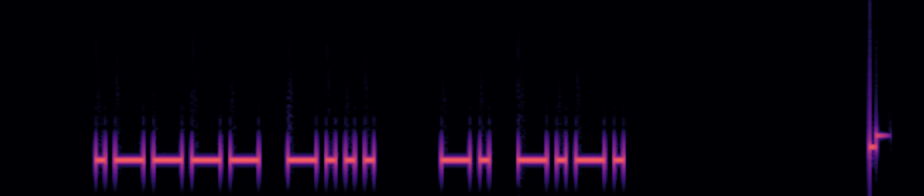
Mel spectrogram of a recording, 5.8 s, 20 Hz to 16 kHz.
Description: Morse code, heard as a keyed tone, about 20 wpm, 700 Hz. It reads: 1B NC
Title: Field Day Exchanges - 20wpm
